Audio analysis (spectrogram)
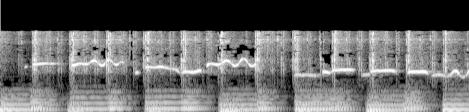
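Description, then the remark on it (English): An upbeat song with a wavering whistled melody riding over sharp, rhythmic clacking bones and sustained organ chords, steady throughout without any voices. “If he can't work the clackers, the bones just right, certainly could make it on a synthesizer and sound just like it”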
